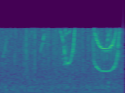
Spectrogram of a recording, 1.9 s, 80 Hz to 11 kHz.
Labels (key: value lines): label: biophony, dolphin
recorder: SoundTrap 500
